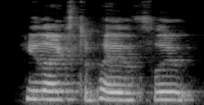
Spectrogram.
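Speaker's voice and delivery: plain reading voice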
